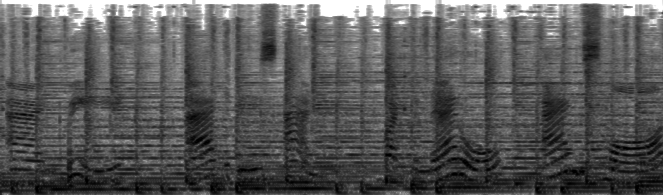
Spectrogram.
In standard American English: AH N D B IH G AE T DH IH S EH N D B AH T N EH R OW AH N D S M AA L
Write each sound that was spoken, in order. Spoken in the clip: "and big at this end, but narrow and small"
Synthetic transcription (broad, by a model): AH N D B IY AE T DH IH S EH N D B AH T N EH R OW AH N D S M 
